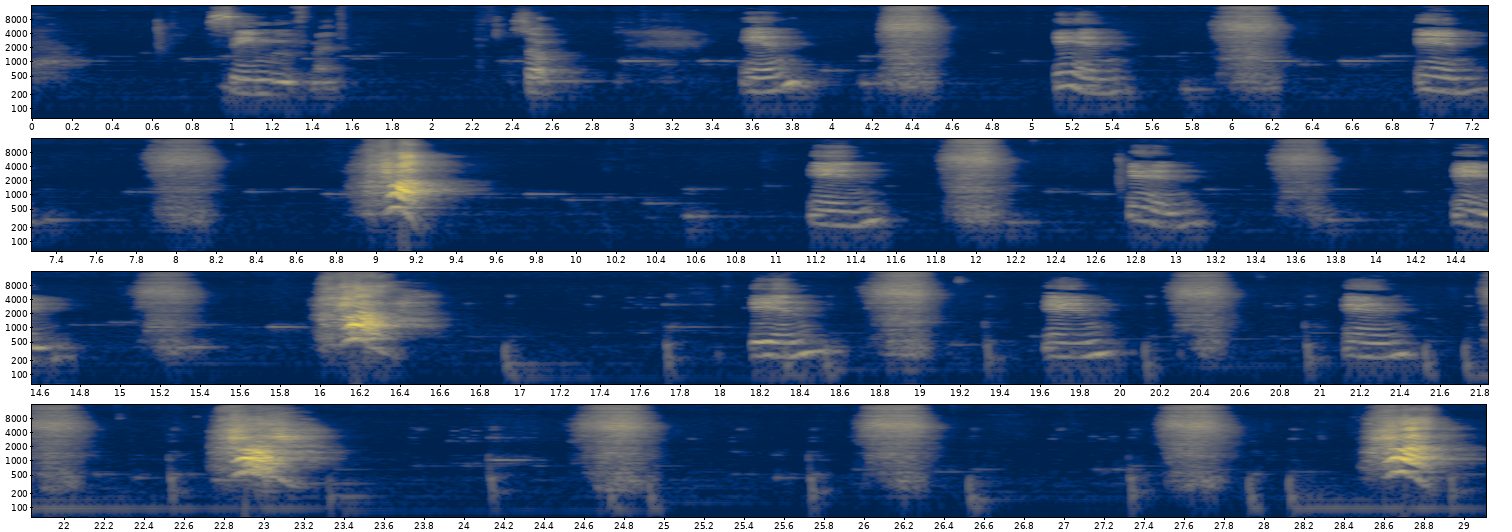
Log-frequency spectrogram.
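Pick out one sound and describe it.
A young woman speaks calmly, close by, in short phrases.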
